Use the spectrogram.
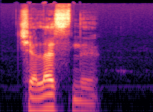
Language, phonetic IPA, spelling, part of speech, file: Polish, [t͡ɕɛˈlɛsnɨ], cielesny, adjective, Pl-cielesny.ogg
